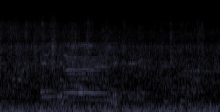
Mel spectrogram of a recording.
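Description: A steady low rumble of outdoor background noise, with a voice talking faintly in the background.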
